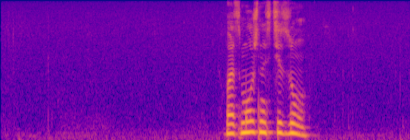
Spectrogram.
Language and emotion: Russian, neutral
